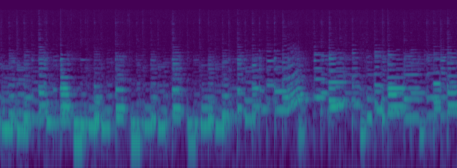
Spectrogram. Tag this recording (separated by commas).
Plucked string instrument, Guitar, Music, Musical instrument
